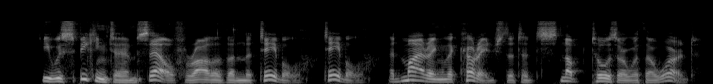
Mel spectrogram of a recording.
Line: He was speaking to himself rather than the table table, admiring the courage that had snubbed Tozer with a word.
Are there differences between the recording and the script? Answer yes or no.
no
